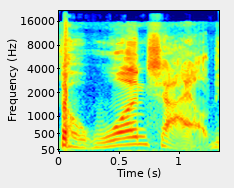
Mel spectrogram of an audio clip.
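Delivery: slow mock creaky voice; exaggerated slow vocal fry; imitating vocal fry. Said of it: "you hear the vocal fry".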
